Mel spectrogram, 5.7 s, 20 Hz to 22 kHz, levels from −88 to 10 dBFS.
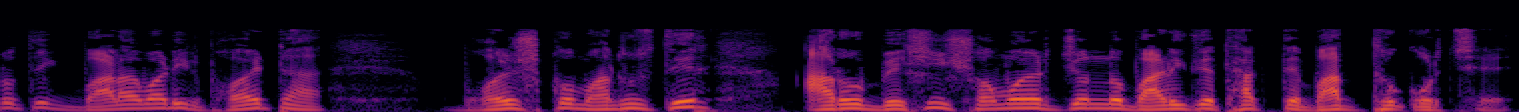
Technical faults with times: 0.11-5.21 automatic gain rising

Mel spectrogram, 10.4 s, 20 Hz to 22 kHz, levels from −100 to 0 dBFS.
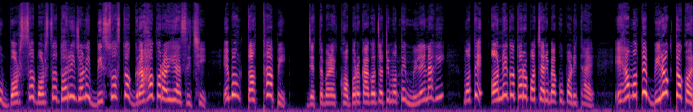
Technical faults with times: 0.00-10.40 generation loss

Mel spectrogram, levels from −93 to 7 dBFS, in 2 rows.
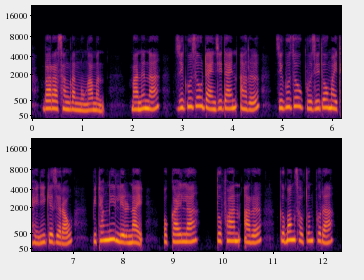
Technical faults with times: none

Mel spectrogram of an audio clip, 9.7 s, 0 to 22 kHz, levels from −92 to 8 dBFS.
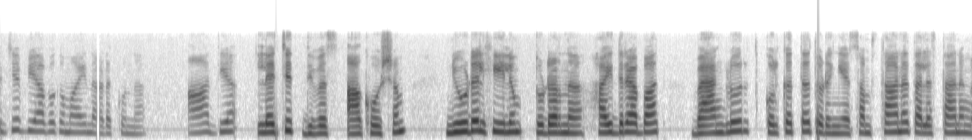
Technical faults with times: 0.96-0.99 block of digital silence
2.75 block of digital silence
5.37-7.52 automatic gain falling
8.17 block of digital silence

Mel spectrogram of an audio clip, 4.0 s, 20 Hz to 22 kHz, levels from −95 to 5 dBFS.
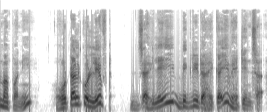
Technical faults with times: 0.44-4.02 filter restarted on every block

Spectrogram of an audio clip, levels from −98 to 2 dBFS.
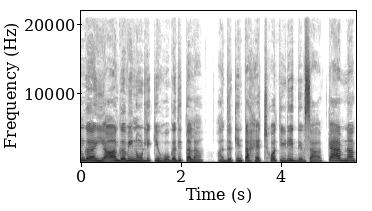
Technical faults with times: none

